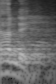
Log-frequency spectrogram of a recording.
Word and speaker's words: Hyundai: Hyundai kan dibacanya Hyundai, ya kan?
